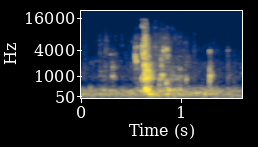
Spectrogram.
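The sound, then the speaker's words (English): A quiet sip of water: one wet slurp followed by a few small liquid clicks and swallowing sounds, with no talking. “Sorry about that. I just had to rehydrate there.”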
